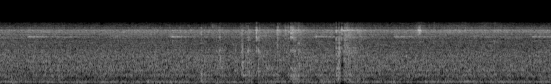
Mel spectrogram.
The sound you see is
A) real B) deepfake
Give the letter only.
B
